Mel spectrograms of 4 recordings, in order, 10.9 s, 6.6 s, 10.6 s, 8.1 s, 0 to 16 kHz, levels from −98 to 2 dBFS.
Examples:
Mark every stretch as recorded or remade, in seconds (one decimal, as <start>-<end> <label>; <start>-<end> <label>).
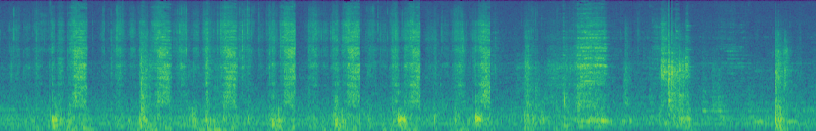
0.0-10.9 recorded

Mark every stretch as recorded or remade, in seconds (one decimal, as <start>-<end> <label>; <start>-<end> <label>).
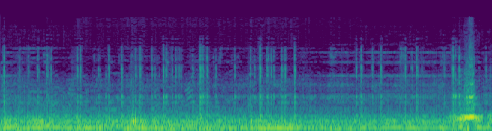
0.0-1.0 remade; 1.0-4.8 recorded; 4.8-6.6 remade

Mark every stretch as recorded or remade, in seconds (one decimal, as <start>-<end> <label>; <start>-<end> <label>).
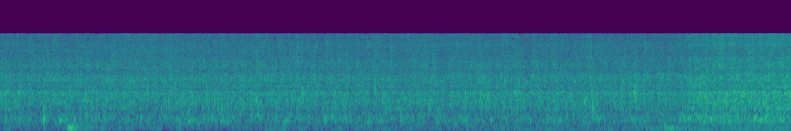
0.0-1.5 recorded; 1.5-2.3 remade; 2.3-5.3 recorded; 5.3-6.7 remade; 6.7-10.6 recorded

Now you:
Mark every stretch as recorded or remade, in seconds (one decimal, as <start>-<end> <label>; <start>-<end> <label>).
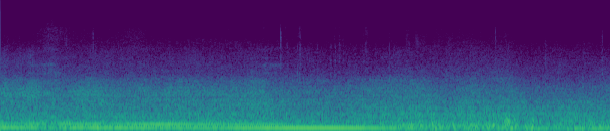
0.0-8.1 recorded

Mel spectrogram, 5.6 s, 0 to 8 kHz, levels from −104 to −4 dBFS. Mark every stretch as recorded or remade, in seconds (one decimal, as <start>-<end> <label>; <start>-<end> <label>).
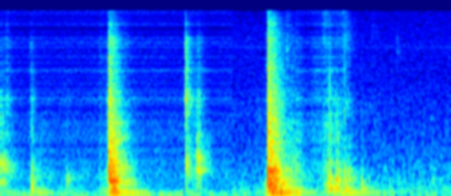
0.0-2.9 remade; 2.9-3.7 recorded; 3.7-4.3 remade; 4.3-5.6 recorded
